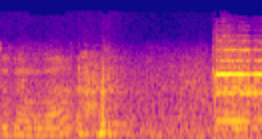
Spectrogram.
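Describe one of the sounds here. A young girl speaks and laughs softly nearby.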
